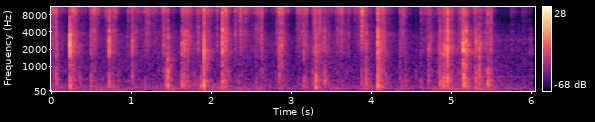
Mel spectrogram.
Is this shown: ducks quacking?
no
